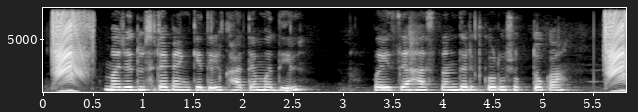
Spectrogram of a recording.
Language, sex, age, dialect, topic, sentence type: Marathi, female, 18-24, Standard Marathi, banking, question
